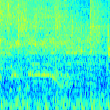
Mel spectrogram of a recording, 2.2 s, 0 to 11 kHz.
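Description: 1980s heavy metal music with dense, rapid drums and bass under distorted rock sound. A high held note wavers and then slides downward.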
